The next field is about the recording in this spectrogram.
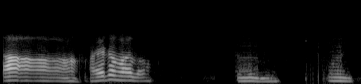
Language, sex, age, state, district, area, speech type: Assamese, male, 30-45, Assam, Dhemaji, rural, conversation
